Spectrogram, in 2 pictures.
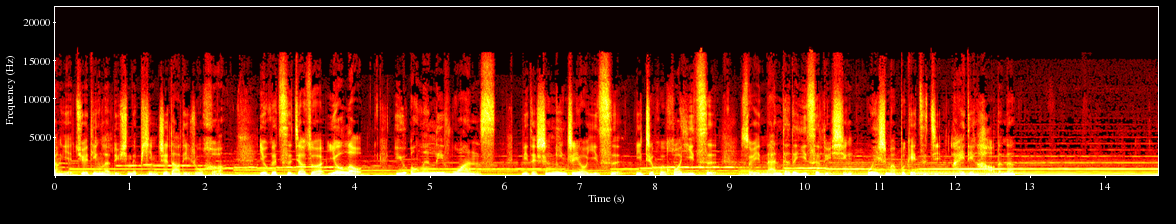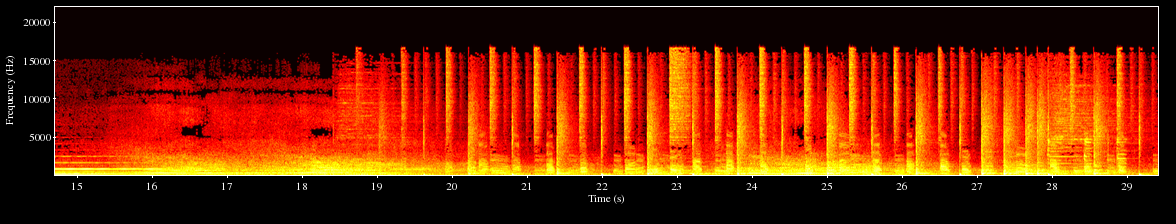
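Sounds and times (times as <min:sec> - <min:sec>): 
speech: 0:00.0 - 0:13.0
race car tires squealing: 0:13.7 - 0:29.0
race car engine revving: 0:14.3 - 0:29.4.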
